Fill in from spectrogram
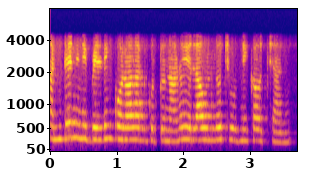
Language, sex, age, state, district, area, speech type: Telugu, female, 18-30, Telangana, Yadadri Bhuvanagiri, urban, conversation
